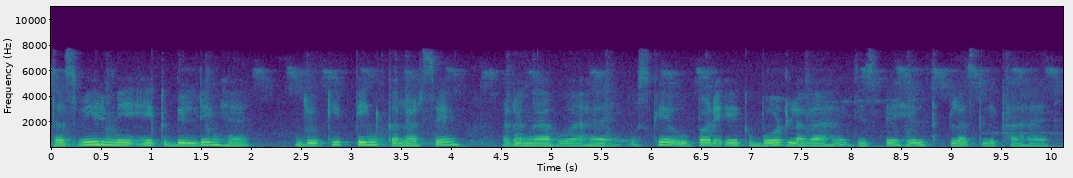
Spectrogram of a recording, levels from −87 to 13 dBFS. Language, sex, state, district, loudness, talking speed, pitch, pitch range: Hindi, female, Jharkhand, Ranchi, -17 LUFS, 130 wpm, 180 Hz, 165-195 Hz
